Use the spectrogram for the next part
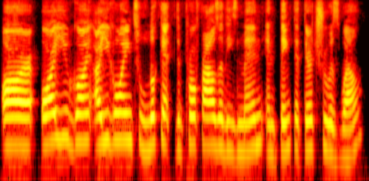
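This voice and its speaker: A woman's voice: medium pitch, steady tone, normal speed, mellow, dry recording. A woman vlogger giving dating advice to her viewers, earnest and urgent, repeating her warnings. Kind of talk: earnest direct-to-camera talk.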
